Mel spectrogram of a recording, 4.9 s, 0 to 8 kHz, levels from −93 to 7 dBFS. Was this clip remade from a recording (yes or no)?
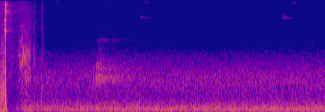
no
